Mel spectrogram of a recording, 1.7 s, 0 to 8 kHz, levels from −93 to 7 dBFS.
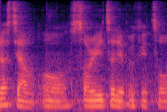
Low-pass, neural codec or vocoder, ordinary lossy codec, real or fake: none; none; none; real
